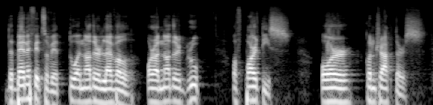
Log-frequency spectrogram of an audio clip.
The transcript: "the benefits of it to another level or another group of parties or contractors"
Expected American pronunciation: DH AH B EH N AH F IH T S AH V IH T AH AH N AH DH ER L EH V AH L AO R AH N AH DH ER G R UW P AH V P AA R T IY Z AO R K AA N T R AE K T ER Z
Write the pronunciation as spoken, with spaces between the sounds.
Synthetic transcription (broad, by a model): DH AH B EH N AH F IH T S AH V IH T AH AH N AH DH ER L EH V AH L AO R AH N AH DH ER G R UW P AH V P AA R T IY S AO R K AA N T R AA K T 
